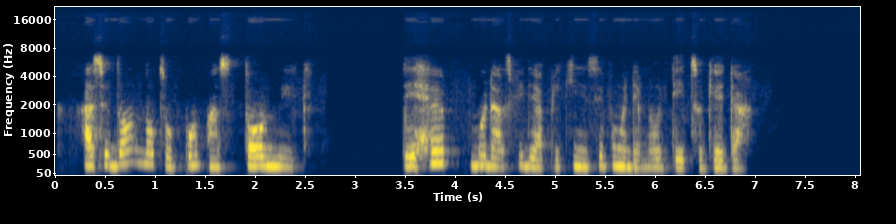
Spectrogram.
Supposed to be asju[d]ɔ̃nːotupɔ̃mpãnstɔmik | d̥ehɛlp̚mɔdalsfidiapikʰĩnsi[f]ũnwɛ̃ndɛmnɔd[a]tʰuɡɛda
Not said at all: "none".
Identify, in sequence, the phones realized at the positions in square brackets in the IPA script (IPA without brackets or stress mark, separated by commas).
d, v, e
